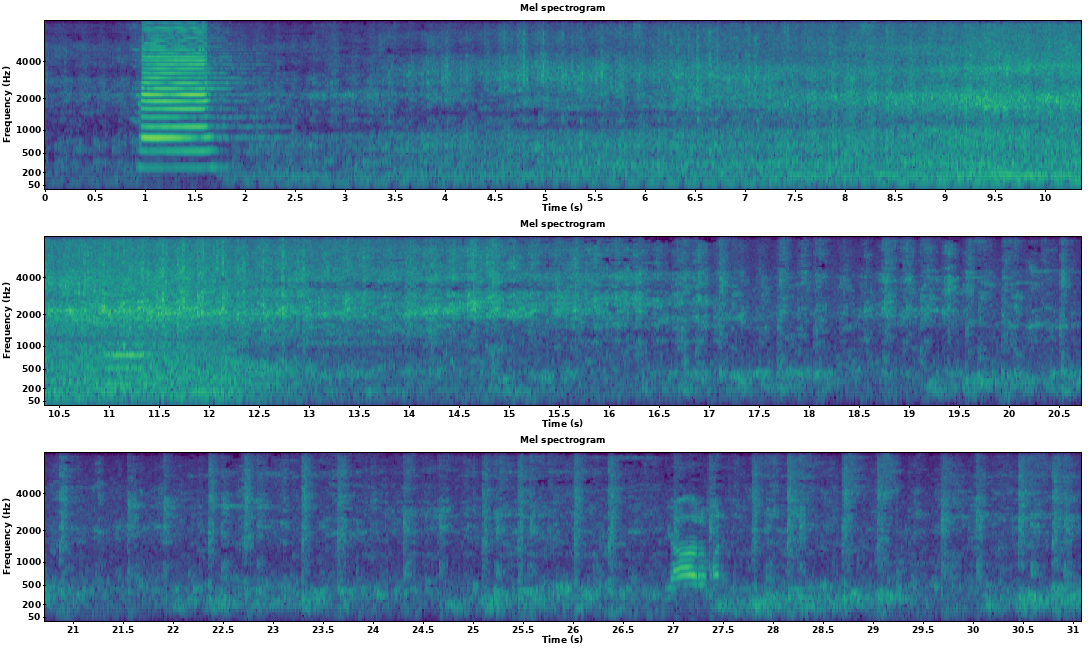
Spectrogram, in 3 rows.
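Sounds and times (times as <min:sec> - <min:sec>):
diesel locomotives rumbling past: 0:00.0 - 0:31.0
train coaches clattering: 0:00.0 - 0:31.0
locomotive horn blasts: 0:00.9 - 0:02.2, 0:10.9 - 0:11.6.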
